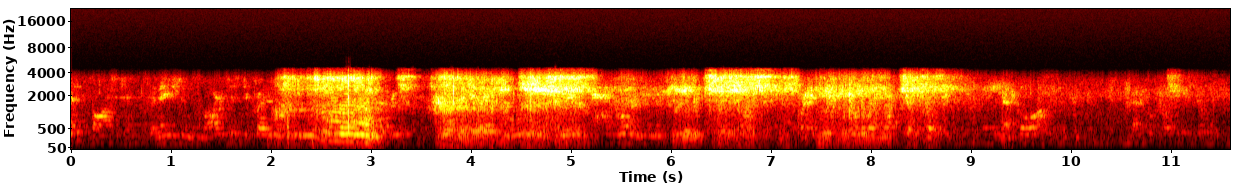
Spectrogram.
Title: The Snoring Beast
